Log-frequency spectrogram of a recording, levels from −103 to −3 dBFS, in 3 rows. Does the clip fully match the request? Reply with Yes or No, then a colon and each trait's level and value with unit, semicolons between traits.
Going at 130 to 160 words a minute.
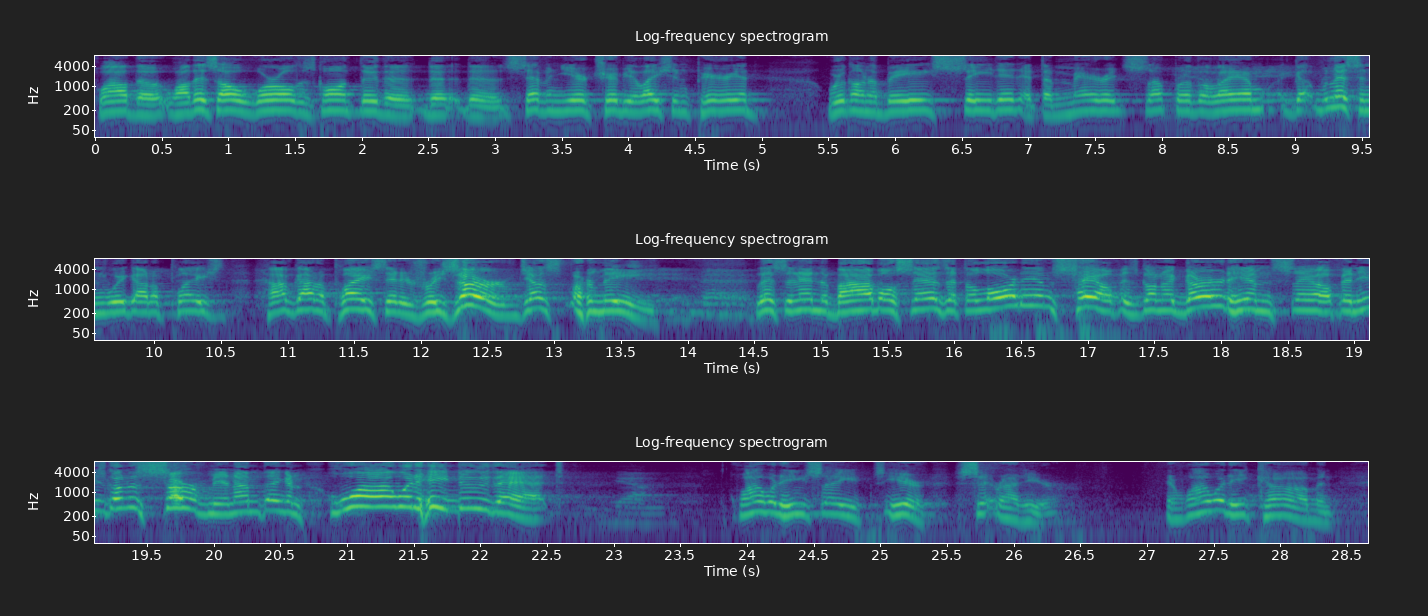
No: average, 180 wpm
